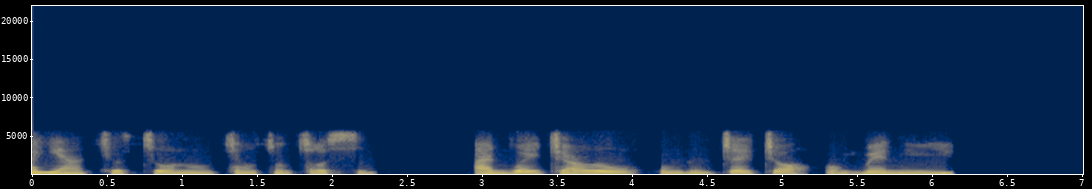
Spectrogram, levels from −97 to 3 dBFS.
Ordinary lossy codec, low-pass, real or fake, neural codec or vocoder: Opus, 24 kbps; 5.4 kHz; fake; codec, 16 kHz, 0.5 kbps, FunCodec, trained on Chinese and English, 25 frames a second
